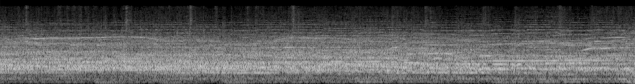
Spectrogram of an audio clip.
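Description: A large crowd cheers and shouts as Connacht rugby player Pat Lamb steps first off the team bus, a dense roar of voices with whoops rising above it, loud and sustained throughout with no pause.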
